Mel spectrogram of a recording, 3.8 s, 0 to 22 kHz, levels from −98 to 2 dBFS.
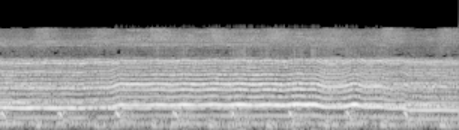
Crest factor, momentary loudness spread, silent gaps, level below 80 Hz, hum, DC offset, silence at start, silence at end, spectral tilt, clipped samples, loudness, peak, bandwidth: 10 dB; 3 LU; none; -42 dBFS; none; under 0.1%; 0 s; 0 s; -2 dB/octave; 0.3%; -8 LUFS; 0 dBFS; 10 kHz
